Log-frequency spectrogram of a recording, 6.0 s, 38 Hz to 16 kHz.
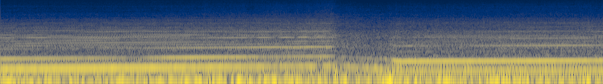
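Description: A custom 1986 BMW E30 accelerating hard on a winding road, its engine droning loud and close as the revs climb steadily, then dip sharply at a gearshift and pull strongly again.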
